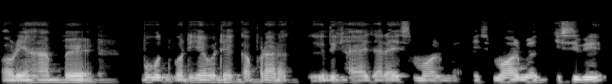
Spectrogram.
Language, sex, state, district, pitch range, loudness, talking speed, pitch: Hindi, male, Bihar, Darbhanga, 100-105 Hz, -17 LUFS, 185 wpm, 105 Hz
